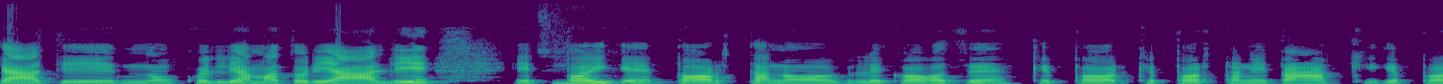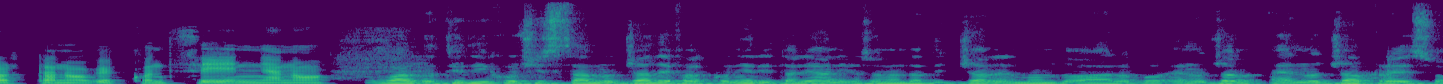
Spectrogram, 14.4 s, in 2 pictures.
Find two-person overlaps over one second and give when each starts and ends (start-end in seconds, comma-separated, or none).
none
